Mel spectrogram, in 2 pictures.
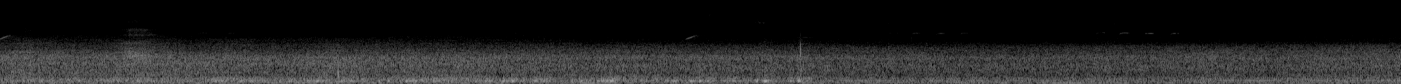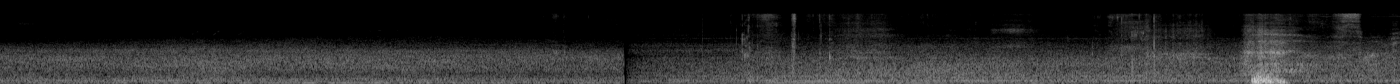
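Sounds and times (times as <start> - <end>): distant train rumbling: 0.0 - 19.4, 20.0 - 28.0
station background noise: 21.1 - 28.0.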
